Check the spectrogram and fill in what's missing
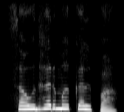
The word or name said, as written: ಸೌಧರ್ಮಕಲ್ಪ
